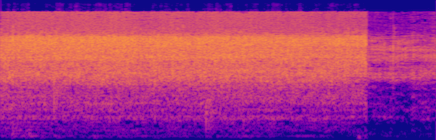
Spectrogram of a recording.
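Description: Mustard paste sizzling hard in hot oil with nigella seeds and green chilli, a loud dense hiss that holds steady and then suddenly drops to a softer frying near the end.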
